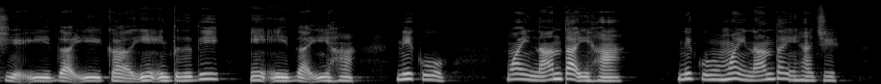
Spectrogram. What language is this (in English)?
Yutanduchi Mixtec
